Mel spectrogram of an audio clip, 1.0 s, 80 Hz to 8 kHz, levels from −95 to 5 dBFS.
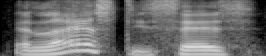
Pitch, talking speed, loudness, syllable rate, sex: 190 Hz, 240 wpm, -17 LUFS, 4.6 syllables/s, male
